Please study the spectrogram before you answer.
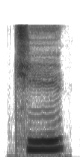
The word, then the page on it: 局: jú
